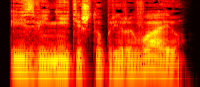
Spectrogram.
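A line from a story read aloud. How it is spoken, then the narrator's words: Plain. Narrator (Russian): сказал он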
